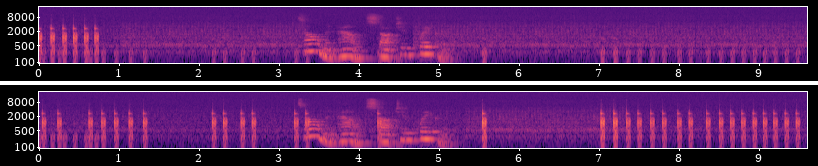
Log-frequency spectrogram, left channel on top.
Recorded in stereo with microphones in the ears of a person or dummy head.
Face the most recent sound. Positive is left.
turn(degrees=15)  # may be behind; listen again after turning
